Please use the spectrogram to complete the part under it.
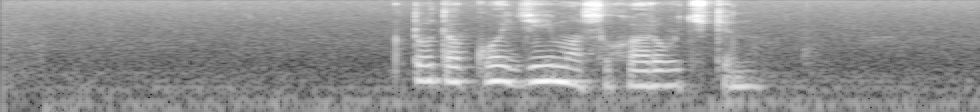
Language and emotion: Russian, sad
